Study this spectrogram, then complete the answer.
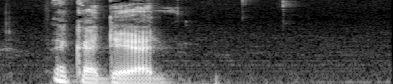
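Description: A man speaks briefly and with animation close to a microphone.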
